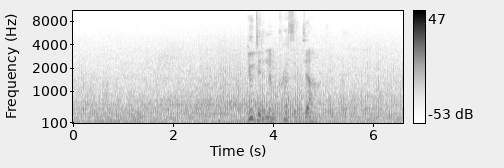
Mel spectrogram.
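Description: A helicopter in a zombie office video game drones steadily with a close, continuous rotor thrum, while a voice speaks over it and brief bright electronic tones sound midway.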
